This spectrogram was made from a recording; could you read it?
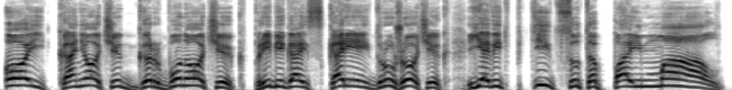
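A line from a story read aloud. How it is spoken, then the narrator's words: Shout. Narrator (Russian): Так Иван-дурак кричал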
